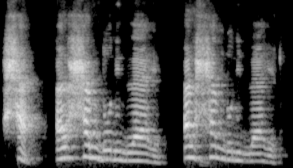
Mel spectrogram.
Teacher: bu səs bu hə hərfi boğazın ortasından çıxmalıdır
